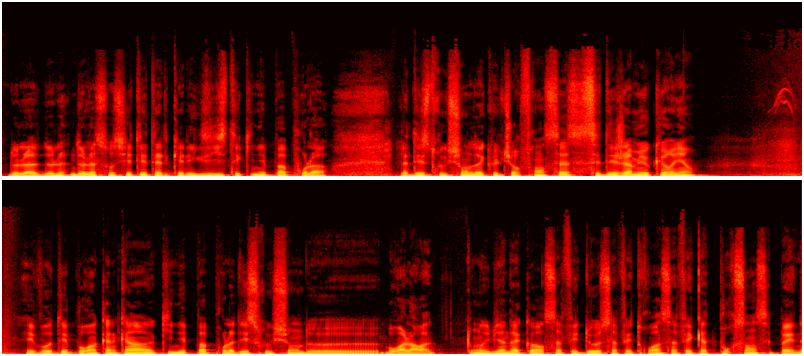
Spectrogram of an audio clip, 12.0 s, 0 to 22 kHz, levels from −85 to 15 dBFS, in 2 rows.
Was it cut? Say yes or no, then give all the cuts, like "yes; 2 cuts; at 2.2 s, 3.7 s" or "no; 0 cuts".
no; 0 cuts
